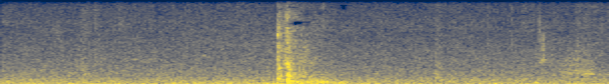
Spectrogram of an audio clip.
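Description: A metal gate swings shut with a clank.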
